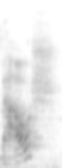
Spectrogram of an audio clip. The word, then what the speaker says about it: Vaush: It's pronounced Vaush.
